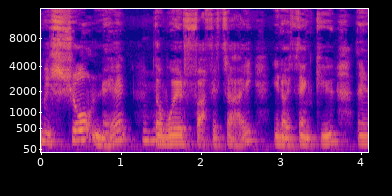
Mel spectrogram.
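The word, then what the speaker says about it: faʻafetai: Now, if I was to use the K there, notice how there's T there.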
